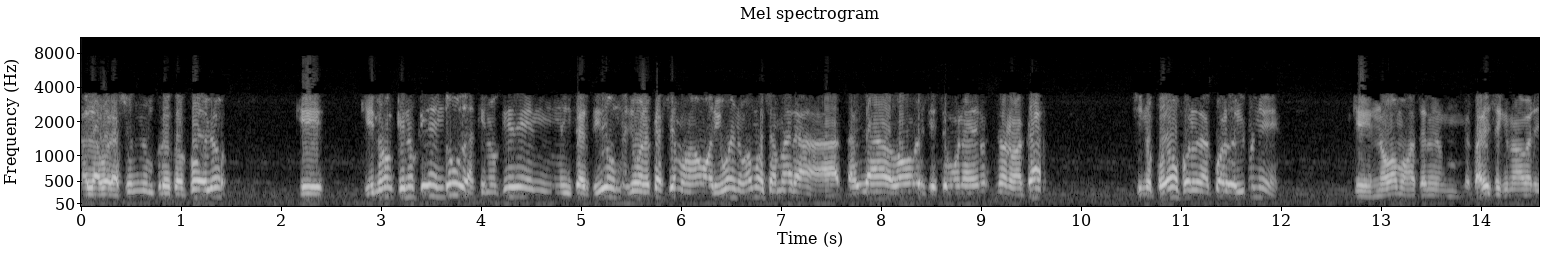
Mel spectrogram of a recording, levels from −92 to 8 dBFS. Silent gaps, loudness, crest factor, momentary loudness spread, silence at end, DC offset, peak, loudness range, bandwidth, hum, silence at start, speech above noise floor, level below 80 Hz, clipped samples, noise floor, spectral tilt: none; -22 LUFS; 12 dB; 8 LU; 0 s; under 0.1%; -10 dBFS; 3 LU; 5.8 kHz; none; 0 s; 37 dB; -62 dBFS; under 0.1%; -58 dBFS; -6.5 dB/octave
